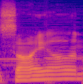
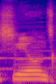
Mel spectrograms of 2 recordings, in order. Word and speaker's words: Shion: You can call him Scion if you want, but I'm just going to pronounce it the way it's pronounced in Japanese, since that just feels right to me.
